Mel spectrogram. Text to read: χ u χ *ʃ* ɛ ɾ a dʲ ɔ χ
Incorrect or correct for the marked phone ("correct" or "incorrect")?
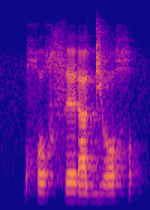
incorrect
